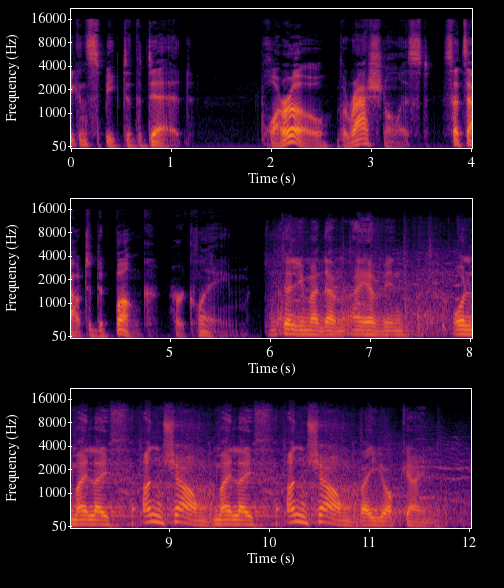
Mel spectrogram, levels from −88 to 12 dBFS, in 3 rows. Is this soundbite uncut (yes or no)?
no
